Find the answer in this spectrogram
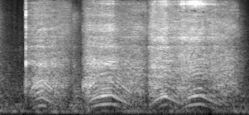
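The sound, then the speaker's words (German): A standard hand blender whirs loudly in steady pulses, its motor pitch dipping and rising as it purées about half a litre of tomatoes, starting abruptly and running for a couple of seconds. “Und jetzt nehmen wir einen handelsüblichen Pürierstab.”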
